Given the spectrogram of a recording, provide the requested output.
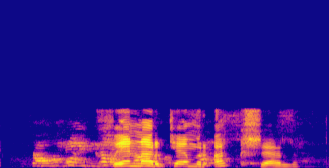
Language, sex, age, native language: Icelandic, female, 10, Polish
